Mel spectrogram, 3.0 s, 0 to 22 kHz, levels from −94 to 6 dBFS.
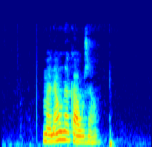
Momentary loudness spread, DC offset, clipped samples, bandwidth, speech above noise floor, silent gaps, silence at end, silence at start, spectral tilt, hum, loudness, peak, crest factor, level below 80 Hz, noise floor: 19 LU; under 0.1%; under 0.1%; 8 kHz; 48 dB; none; 0.8 s; 0.85 s; -8 dB/octave; none; -22 LUFS; -8 dBFS; 18 dB; -52 dBFS; -70 dBFS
